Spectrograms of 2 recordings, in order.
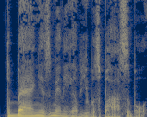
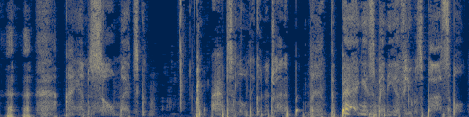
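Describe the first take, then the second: First: Said in the usual way. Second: Hushed, voiceless confession; mock intimate whisper. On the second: Host whispering a joke promise to fans, mock intimate whisper.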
